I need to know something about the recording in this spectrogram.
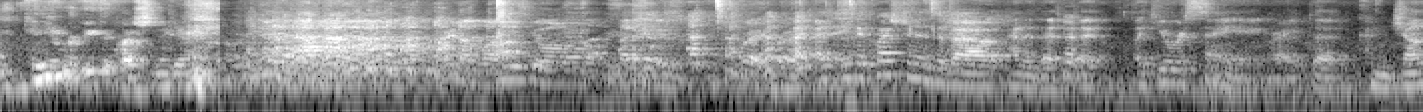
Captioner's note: audience member speaking; laughter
